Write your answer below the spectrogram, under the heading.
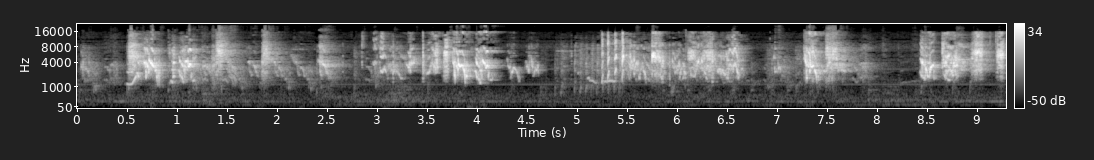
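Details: Budgerigar singing in the morning: dense bursts of scratchy, chattering warble with bright squeaky notes, delivered in phrases of one to two seconds separated by brief pauses, over a faint steady hum.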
